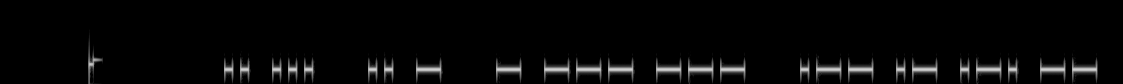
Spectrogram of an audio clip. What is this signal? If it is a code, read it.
Morse code, heard as a keyed tone, about 15 wpm, 700 Hz. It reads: IS IT TOO WARM
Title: Sentences from Top 1000 Words - Review Part 2 - 15wpm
